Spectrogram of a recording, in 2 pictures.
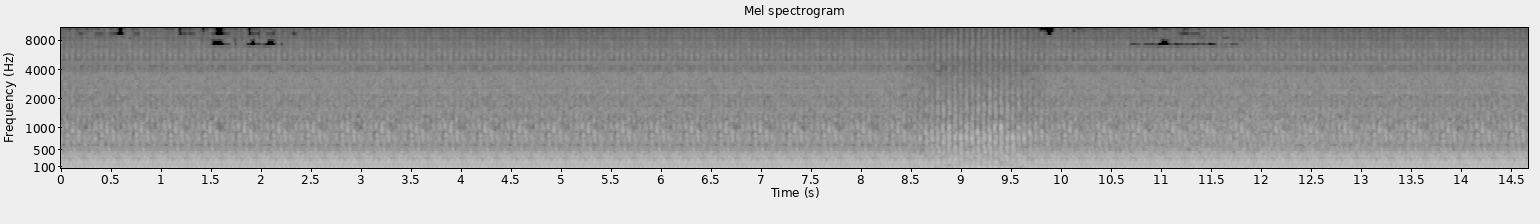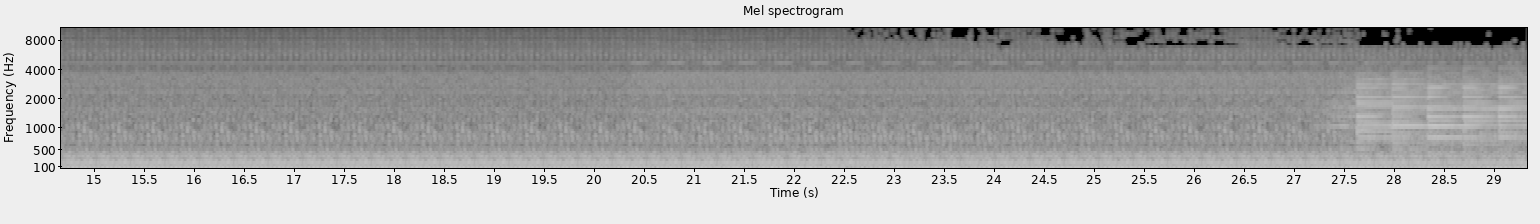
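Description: A helicopter's rotor thumps and its engine whirs steadily throughout.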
